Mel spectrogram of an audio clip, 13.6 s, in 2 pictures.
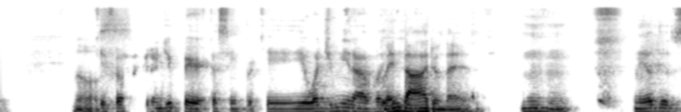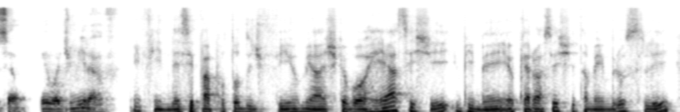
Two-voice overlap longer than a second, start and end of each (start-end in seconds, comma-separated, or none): none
